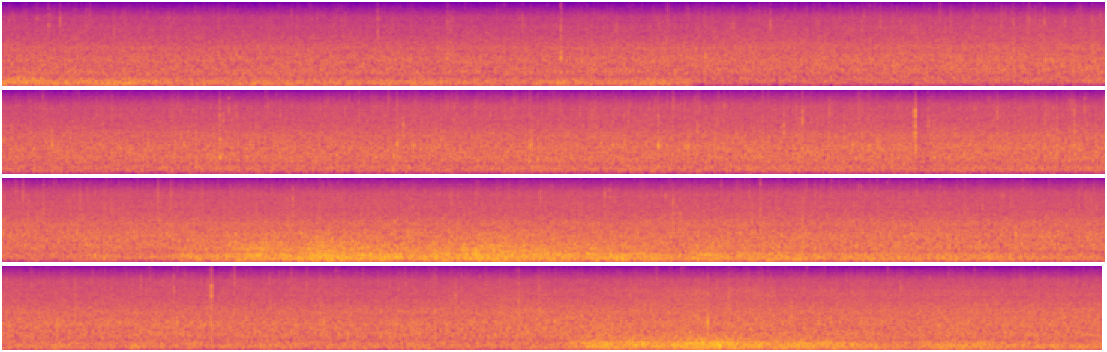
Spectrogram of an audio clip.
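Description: Steady rain falling, with a long roll of thunder about halfway through and a shorter low rumble near the end.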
